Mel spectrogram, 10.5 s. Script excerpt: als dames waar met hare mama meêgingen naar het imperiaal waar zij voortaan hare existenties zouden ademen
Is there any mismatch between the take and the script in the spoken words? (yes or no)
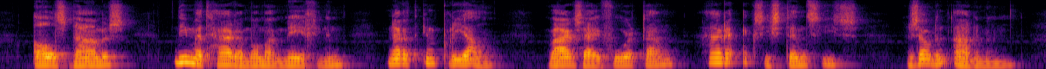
yes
